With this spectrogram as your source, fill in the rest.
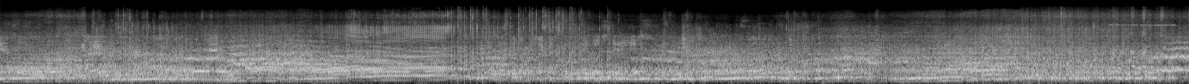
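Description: Tyres squeal on the track surface.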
